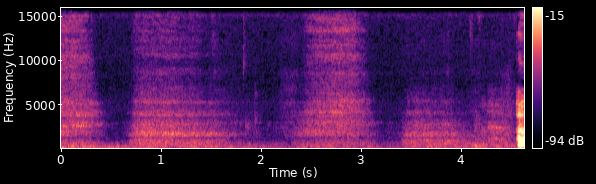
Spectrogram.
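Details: Adult male patient, head-to-toe assessment, lung auscultation with stethoscope: soft even breath cycles, no crackles or wheeze; lungs clear, normal vesicular breath sounds.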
